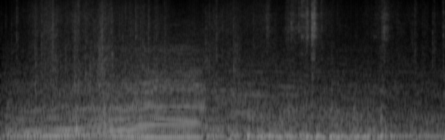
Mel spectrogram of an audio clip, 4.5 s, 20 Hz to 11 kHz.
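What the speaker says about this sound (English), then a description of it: "Pretty good rev match there." A C6 Corvette fitted with universal valved mufflers blips its V8 hard on a rev-matched downshift, the engine note rising and falling loudly and close, with a steady exhaust drone afterward.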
